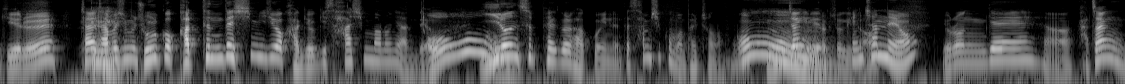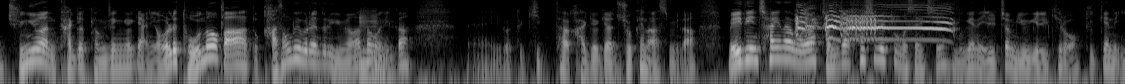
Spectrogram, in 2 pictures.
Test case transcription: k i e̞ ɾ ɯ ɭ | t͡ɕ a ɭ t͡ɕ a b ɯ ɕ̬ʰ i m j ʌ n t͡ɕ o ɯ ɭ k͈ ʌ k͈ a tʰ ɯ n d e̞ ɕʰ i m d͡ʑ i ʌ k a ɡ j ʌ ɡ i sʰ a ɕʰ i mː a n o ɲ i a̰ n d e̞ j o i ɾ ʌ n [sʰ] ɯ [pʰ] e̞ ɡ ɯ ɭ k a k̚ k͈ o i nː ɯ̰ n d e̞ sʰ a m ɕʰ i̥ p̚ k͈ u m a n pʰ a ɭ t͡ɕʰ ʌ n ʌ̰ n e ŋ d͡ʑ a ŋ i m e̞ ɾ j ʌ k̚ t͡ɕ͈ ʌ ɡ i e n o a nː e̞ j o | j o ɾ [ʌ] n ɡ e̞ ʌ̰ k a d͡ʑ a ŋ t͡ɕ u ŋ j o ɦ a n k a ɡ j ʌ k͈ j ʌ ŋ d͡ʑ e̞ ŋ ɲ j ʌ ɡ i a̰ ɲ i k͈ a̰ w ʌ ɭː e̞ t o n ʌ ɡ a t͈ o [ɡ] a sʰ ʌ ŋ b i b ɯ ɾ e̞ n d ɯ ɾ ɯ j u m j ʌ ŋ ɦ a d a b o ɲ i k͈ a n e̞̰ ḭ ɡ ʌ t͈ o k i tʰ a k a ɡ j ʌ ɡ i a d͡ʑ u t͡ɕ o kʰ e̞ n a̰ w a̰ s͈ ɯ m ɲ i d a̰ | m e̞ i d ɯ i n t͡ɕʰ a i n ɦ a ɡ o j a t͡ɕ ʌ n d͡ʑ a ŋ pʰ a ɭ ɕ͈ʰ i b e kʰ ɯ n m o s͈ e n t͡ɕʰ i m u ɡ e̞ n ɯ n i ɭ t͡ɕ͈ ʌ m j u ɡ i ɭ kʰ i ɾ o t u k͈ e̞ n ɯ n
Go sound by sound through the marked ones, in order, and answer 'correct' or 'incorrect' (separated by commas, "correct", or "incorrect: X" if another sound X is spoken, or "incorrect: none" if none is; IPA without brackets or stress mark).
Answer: correct, correct, correct, incorrect: k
